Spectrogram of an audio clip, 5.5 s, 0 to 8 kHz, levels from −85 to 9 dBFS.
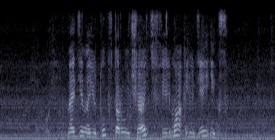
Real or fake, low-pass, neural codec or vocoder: real; 7.2 kHz; none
